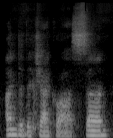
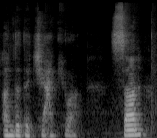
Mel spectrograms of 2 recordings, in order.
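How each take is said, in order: First: It is said in an American accent. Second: It is said in an English accent.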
